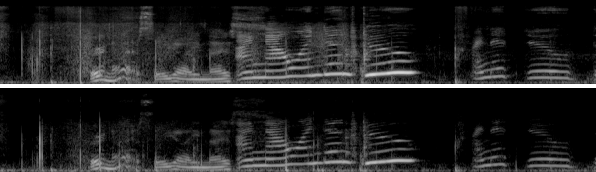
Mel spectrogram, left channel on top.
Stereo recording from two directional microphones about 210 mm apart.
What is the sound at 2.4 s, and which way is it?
A child's voice, 40° left (ahead or behind).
